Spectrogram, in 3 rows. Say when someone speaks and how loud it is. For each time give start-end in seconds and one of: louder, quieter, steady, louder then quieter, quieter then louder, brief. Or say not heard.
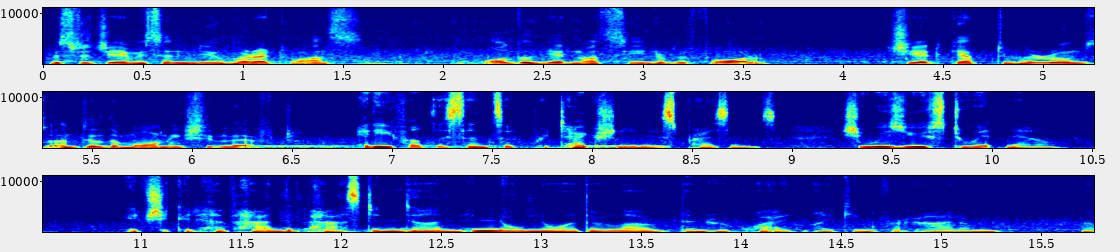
0.0-1.6 brief
2.2-15.7 steady.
